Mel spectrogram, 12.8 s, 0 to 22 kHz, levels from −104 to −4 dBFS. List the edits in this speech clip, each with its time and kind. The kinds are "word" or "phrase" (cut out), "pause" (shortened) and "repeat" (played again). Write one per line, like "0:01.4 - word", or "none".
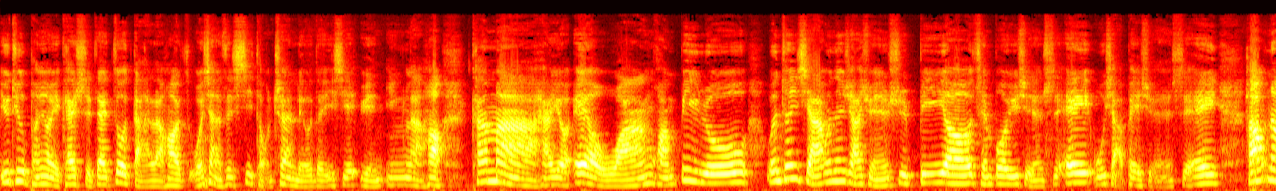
none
